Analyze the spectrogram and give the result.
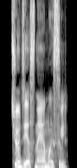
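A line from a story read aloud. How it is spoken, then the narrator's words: Snorting. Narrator (Russian): фыркнула Гретель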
